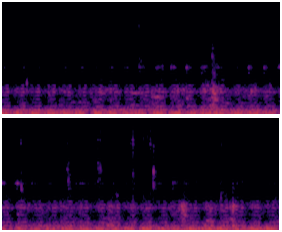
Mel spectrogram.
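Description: Eating by hand: fingers working rice and food in bowls and on plates, with chewing and small clicks and smacks, over a steady low hum.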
